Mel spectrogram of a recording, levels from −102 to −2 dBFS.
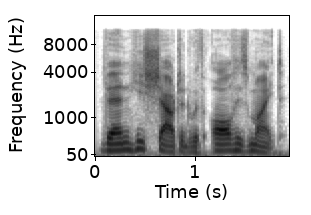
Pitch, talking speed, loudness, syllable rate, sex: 110 Hz, 215 wpm, -17 LUFS, 4.4 syllables/s, male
